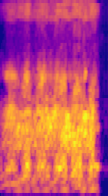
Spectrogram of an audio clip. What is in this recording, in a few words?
angry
